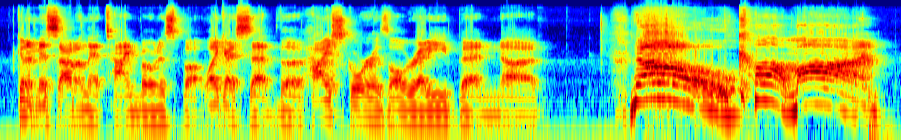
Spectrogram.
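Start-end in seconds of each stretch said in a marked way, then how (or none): 6.3-8.8 high, loud, frustrated yell. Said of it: "I'm already yelling".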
